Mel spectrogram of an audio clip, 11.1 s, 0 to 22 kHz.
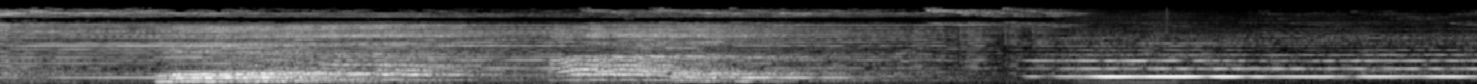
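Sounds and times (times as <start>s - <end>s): harmonium: 0.0s - 11.0s
tabla: 0.0s - 11.0s
man singing over loudspeakers: 1.1s - 7.0s.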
